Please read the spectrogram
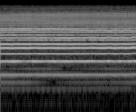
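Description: A female bhajan singer holding one long, steady sung note over a sustained drone.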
